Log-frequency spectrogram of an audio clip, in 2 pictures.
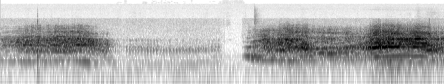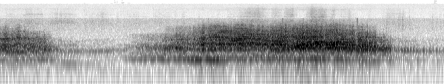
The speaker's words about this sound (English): Okay, that is a bear.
